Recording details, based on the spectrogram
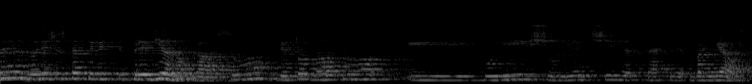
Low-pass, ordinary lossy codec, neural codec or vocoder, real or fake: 7.2 kHz; MP3, 96 kbps; none; real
